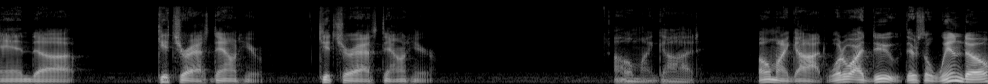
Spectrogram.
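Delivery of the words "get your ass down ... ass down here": imitated angry man, cursing tone. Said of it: "He's cussing".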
